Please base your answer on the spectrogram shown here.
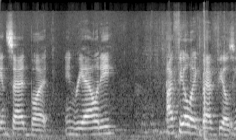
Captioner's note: chuckling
